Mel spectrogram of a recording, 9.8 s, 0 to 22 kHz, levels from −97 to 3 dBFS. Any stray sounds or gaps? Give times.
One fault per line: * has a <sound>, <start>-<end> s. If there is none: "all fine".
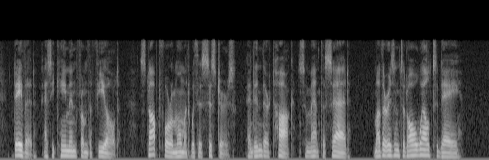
all fine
